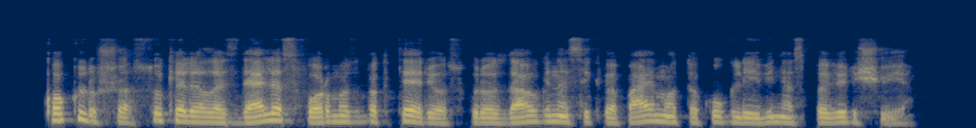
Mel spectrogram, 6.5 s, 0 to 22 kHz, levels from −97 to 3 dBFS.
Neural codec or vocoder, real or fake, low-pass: vocoder, 44.1 kHz, 128 mel bands every 256 samples, BigVGAN v2; fake; 7.2 kHz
